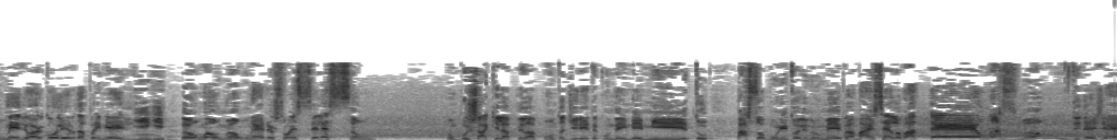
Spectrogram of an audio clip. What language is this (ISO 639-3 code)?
por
